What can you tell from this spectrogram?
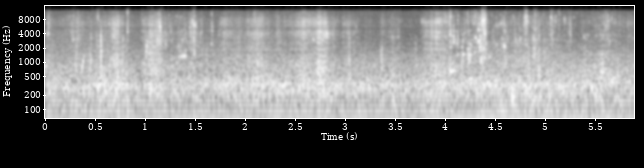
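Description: Shallow water trickling and dripping among shore rocks, with scattered small splashes and clicks.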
